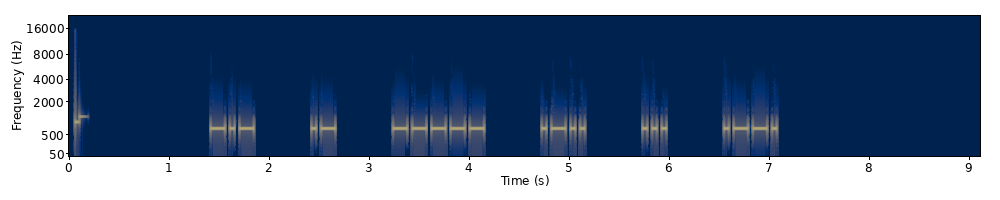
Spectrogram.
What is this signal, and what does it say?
Morse code, heard as a keyed tone, about 25 wpm, spaced as for 12 wpm, 700 Hz. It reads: KA0LSP
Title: USA Call Signs - 6 Characters - 4x Character Spacing - 25wpm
